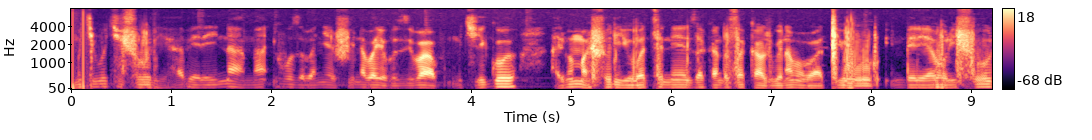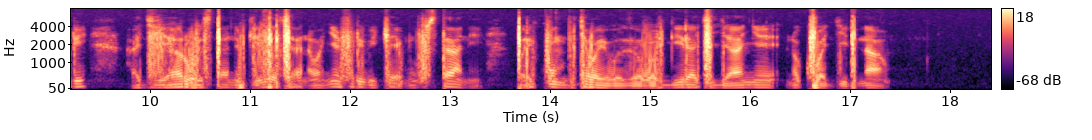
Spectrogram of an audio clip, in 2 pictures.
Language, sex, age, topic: Kinyarwanda, male, 25-35, education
